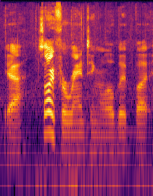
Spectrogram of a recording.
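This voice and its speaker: With a sing-song lilt and a quick pace, a twenty-year-old man speaks in a mid-range, fairly bright voice over a little hiss or hum. As a YouTuber, he chats casually and rambles, correcting himself along the way, and says his voice sounds childish.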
